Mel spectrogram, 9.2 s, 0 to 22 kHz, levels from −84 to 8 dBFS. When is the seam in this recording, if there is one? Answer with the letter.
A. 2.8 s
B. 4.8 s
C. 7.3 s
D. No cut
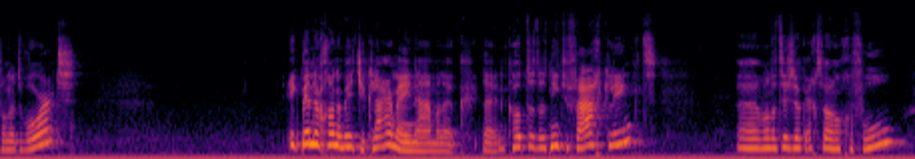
B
